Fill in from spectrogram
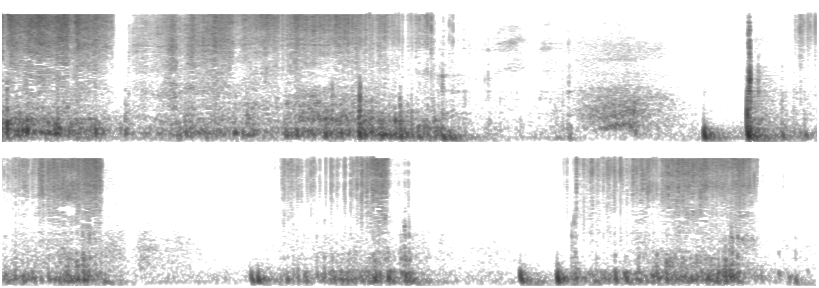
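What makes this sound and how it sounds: A rubber brayer rolls velvety black printing ink across a glass slab, making a sticky, tacky hiss with a bright crackle over a low rumble. The rolling comes in several long passes separated by quieter pauses, with a few sharp clicks between them.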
